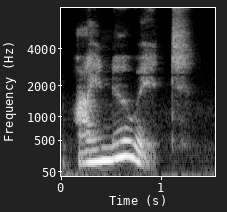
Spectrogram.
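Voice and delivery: half-whispered words. Narrator reads an unseen voice speaking from the darkness, half-whispered. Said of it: "whispers a voice".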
